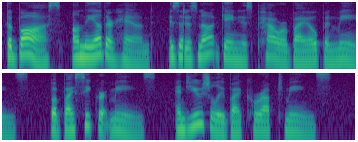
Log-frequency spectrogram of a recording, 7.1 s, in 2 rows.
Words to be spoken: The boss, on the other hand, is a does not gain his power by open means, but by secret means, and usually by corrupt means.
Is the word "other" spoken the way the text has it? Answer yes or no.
yes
